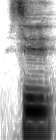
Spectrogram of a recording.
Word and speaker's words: ず: Su with the dakten is pronounced zu.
